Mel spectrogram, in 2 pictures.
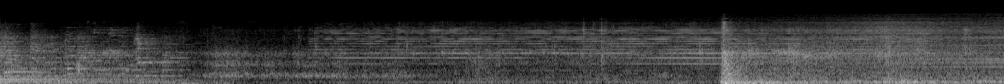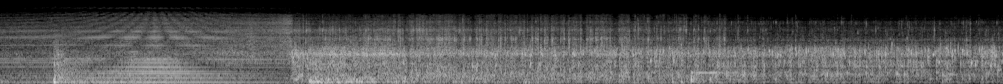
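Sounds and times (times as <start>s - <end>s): layered steady tones: 0.0s - 13.6s
low hum: 0.0s - 18.6s
loud thump: 10.4s - 12.4s.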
